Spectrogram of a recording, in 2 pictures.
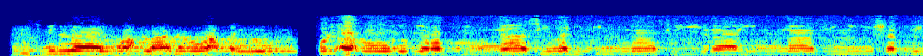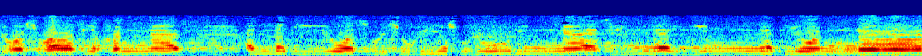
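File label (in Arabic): الناس, تلاوة; المسجد النبوي; فضيلة الشيخ عبدالعزيز بن صالح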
